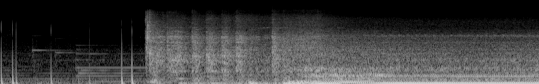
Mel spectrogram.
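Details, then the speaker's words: Nissan S15 SR20DET first start after VVT sprocket replacement for VVT rattle, before warm-up: a few clicks, then it catches at once and settles into a smooth, even, noticeably quieter idle with no rattle; healthy start-up. "so far so good yeah it sounds better sounds a lot more quier as you heard from the beginning of"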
